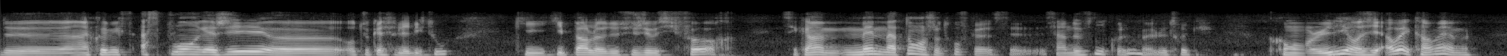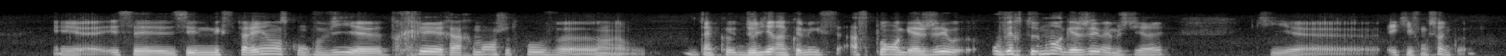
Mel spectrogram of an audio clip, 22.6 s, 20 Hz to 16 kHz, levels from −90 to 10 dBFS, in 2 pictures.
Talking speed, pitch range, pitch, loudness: 220 wpm, 125-160 Hz, 135 Hz, -20 LUFS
